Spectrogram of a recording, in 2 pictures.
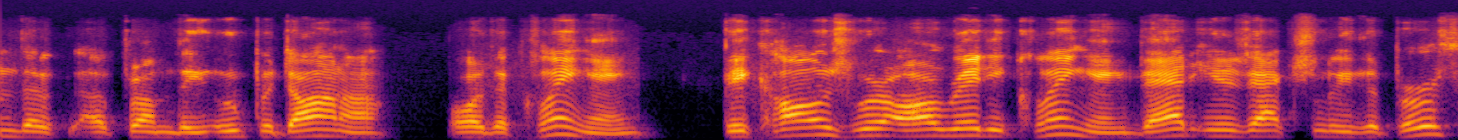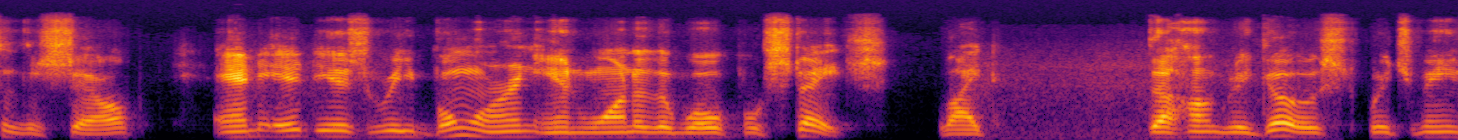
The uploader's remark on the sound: skype calls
